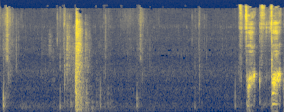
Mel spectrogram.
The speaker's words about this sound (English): Quick, close my bedroom door!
